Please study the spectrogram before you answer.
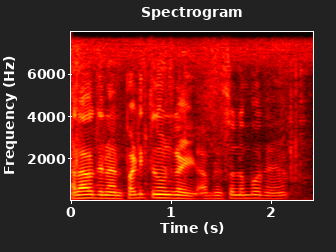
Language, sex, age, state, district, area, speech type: Tamil, male, 60+, Tamil Nadu, Viluppuram, rural, spontaneous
